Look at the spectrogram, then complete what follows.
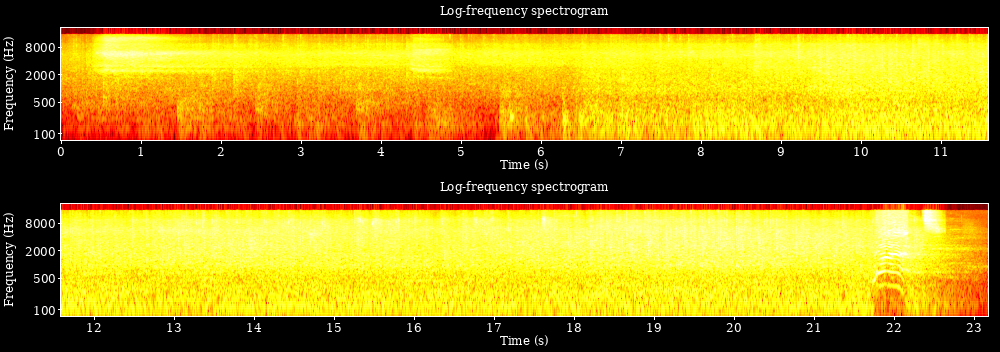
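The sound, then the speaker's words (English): A crowd drums and pounds on tables to mimic a thunderstorm, building from scattered tapping into a loud, sustained roar of rumbling and rattling that stops abruptly near the end. “Some people need to go around the tables because that's what's going to give us the real volume. All right, go, storm.”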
